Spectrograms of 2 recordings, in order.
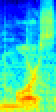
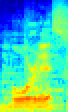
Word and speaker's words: Morse: morse code it's pronounced morse everybody it's not morse code a lot of people say morse code like morris code it's morse there's no i in there by squeezing each other's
